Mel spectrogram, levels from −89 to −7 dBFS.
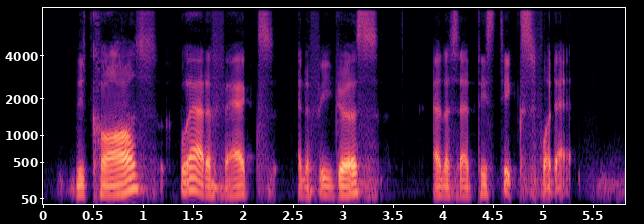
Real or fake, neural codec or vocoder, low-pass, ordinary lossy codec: fake; codec, 16 kHz, 1 kbps, FunCodec, trained on LibriTTS, 50 frames a second; none; none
